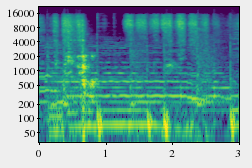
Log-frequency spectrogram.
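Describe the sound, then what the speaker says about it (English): Close, soft rubbing as a cloth soaked in wax and grease remover wipes down a VW Beetle front apron panel during restoration, a series of repeated scrubbing strokes with faint scraping. "Wipe it down with some wax and grease remover."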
